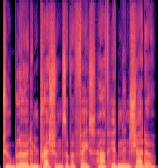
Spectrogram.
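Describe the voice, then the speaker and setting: Very deep-voiced man narrating a detective story. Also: expressive, no room sound, clean studio sound. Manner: formal, literary, measured storytelling. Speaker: audiobook narrator. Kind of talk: scripted first-person detective story narration.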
